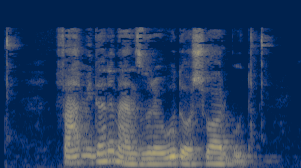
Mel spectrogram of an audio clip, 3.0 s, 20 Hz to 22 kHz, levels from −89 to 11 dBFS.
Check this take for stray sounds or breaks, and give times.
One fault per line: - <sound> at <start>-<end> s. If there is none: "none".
none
